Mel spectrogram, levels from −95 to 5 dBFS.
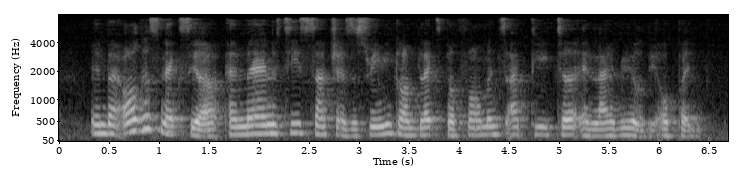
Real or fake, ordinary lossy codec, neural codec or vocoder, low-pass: fake; none; vocoder, 44.1 kHz, 128 mel bands, Pupu-Vocoder; 7.2 kHz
